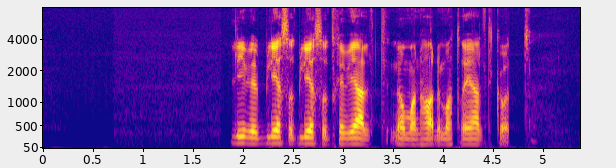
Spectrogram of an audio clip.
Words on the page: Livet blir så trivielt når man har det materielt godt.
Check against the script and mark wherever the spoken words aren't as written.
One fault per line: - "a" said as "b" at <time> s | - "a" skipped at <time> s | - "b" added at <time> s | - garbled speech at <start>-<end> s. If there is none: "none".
- "blir så" added at 2.5 s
